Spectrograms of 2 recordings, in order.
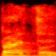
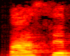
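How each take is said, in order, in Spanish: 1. La consonante del medio es el sonido ch. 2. La consonante del medio es el sonido s. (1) "pero es Pache" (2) "La gente lo conoce como Pase por una cuestión de que le es más cómodo"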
